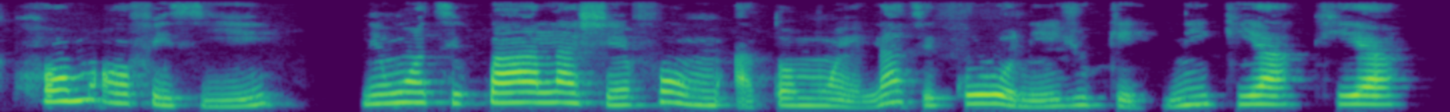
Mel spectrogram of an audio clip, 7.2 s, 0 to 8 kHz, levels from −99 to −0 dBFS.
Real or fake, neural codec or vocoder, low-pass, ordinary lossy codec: real; none; 7.2 kHz; none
